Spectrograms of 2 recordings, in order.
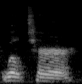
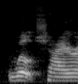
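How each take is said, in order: First: The ending 'shire' is blurred into the word. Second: The ending 'shire' is said clearly and fully. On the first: "like it's blurred together" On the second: "I've heard it said Wiltshire"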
